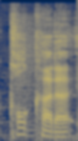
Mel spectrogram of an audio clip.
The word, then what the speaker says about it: Kolkata: Or Kolkata, if you were in India, as I've heard it increasingly pronounced over here. I'm sure it's always been Kolkata in India, but we're just getting hip to that.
